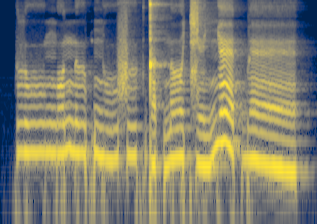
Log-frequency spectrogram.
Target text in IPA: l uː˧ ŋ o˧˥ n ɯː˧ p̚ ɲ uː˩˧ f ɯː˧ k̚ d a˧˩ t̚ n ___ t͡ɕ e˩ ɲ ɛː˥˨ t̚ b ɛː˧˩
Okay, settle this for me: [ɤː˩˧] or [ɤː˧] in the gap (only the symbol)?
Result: ɤː˧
